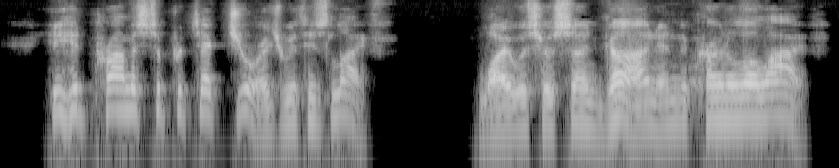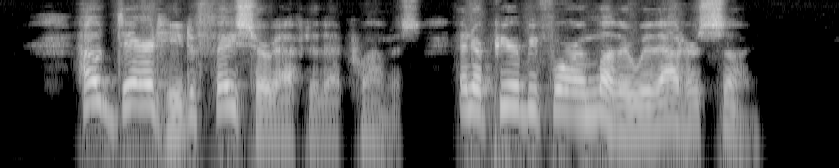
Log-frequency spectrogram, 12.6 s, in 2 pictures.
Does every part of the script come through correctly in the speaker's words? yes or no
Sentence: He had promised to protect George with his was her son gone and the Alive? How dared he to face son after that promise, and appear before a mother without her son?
no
